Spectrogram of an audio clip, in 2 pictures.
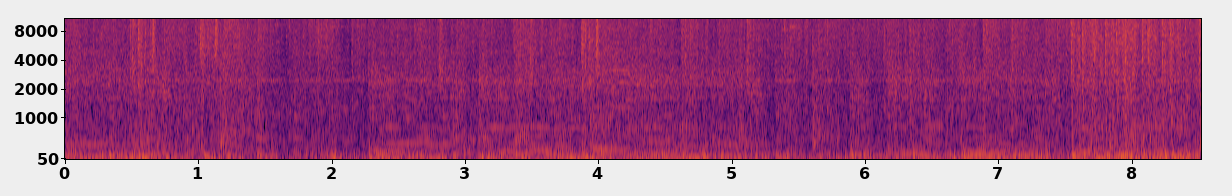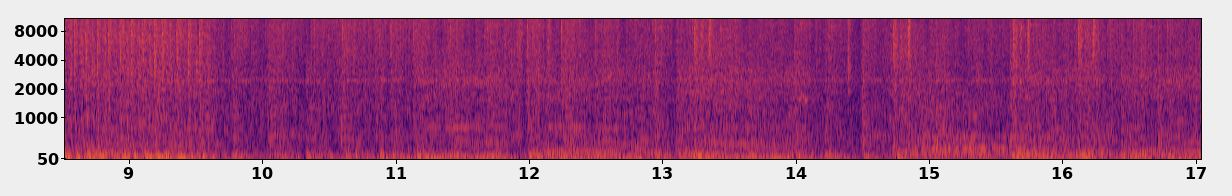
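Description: Shotgun fire from the game Stalcraft:X: dense, continuous bursts of loud blasts and mechanical clatter running throughout, packed tightly with other gunfire and crashes.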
